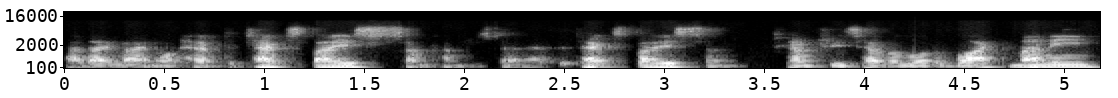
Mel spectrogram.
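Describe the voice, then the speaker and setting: Medium pitch from a man, somewhat breathy and fairly quick, with fairly even intonation and big swings in loudness. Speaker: discussion facilitator. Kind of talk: online group discussion.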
